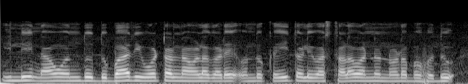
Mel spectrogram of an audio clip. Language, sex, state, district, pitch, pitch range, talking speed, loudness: Kannada, male, Karnataka, Bangalore, 160 Hz, 155-170 Hz, 155 wpm, -15 LUFS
